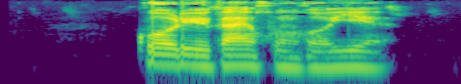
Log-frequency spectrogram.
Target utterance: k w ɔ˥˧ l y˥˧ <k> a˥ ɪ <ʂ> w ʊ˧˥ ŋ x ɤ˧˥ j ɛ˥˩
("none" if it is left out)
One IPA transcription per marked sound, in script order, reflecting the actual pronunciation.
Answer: k, x

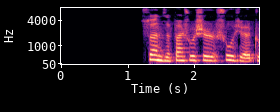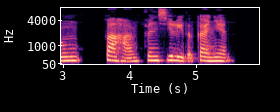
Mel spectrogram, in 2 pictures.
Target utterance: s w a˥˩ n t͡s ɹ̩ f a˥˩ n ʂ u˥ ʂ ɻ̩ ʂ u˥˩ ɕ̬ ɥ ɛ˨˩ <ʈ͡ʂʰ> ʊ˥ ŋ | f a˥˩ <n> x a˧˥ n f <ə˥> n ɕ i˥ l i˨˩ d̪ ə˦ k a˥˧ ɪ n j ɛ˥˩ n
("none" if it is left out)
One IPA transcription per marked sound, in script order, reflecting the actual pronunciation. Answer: ʈ͡ʂ, n, ə˥

